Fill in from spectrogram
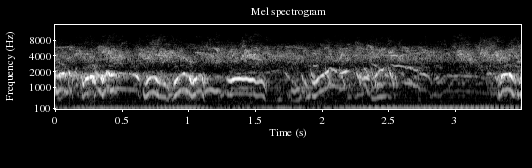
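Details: Currawongs in a forest give a rapid run of looping, yodelling mid-pitched notes with bright whistled accents, backed by steady high chirping from sparrows and other birds and a faint low hum.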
